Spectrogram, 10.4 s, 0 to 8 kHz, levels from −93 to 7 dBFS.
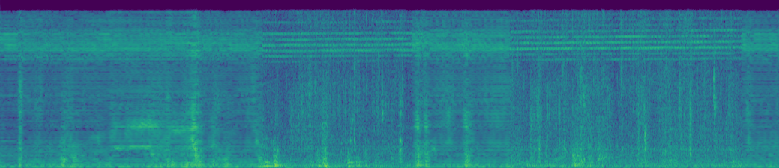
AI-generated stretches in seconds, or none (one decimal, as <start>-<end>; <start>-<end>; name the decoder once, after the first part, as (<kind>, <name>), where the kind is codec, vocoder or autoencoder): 0.0-3.5 (vocoder, HiFi-GAN); 5.5-6.8; 9.9-10.4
